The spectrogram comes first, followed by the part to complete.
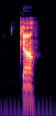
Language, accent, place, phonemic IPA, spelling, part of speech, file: French, France, Lyon, /kɛ̃/, quint, adjective / noun, LL-Q150 (fra)-quint.wav
- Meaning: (adjective) 1. fifth, seldom used outside of titles 2. occurring at an interval of five days; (noun) a fifth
